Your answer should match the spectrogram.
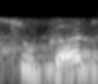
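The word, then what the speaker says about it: סוכות: On prononce soukot au pluriel, mais elle est écrite comme au singulier, comme si c'était écrit au singulier, sans vav.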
